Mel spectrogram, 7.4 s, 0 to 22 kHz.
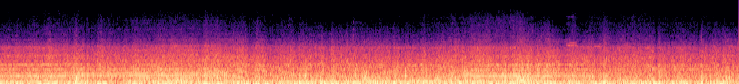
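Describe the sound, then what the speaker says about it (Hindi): A Kawasaki Z900 motorcycle engine runs close and loud in a steady, unbroken rumble with a low, even hum for the whole stretch, and no voices. "मेरी बाइक को देख रहे हैं और एंजॉय कर रहे हैं साउंड, जो कि काफ़ी लाउड और काफ़ी अच्छा है"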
